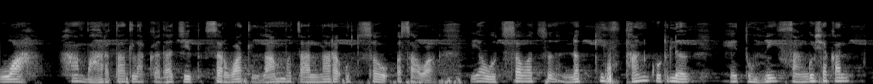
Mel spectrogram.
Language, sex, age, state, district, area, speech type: Marathi, male, 18-30, Maharashtra, Satara, rural, read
